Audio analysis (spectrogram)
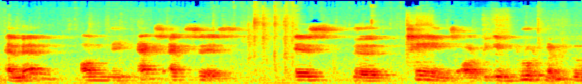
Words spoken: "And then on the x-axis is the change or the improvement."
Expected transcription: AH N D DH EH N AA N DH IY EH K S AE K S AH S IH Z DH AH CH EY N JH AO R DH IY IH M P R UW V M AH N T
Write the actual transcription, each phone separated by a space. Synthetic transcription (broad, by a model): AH N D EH N AA N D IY EH K S AE K S AH S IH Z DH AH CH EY N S AO R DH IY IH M P R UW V M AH N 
